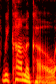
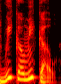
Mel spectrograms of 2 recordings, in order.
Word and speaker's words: Wicomico: Anyone who would pronounce Wicomico as Wicomiko.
